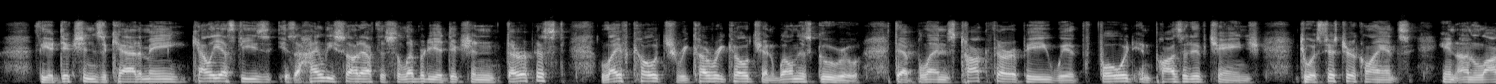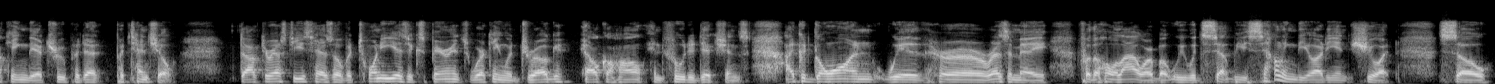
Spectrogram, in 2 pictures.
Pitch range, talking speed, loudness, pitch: 110-130 Hz, 145 wpm, -14 LUFS, 115 Hz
